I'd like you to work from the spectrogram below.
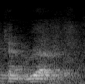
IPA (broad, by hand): ˈtempəˋrerəli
